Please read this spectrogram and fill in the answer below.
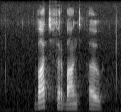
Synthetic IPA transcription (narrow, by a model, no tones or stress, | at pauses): vɐtfərbɐntɦœw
